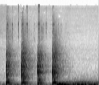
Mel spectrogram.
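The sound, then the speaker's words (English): Four firm knocks on freshly carved wooden timber in a steady rhythm, each a resonant thud, fairly loud, with a low hollow rumble lingering after the last one. “At last, the sound of the knocks”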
